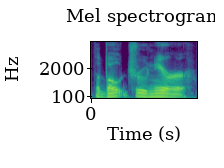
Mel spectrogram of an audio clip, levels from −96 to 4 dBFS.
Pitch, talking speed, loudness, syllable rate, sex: 110 Hz, 225 wpm, -16 LUFS, 5.0 syllables/s, male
